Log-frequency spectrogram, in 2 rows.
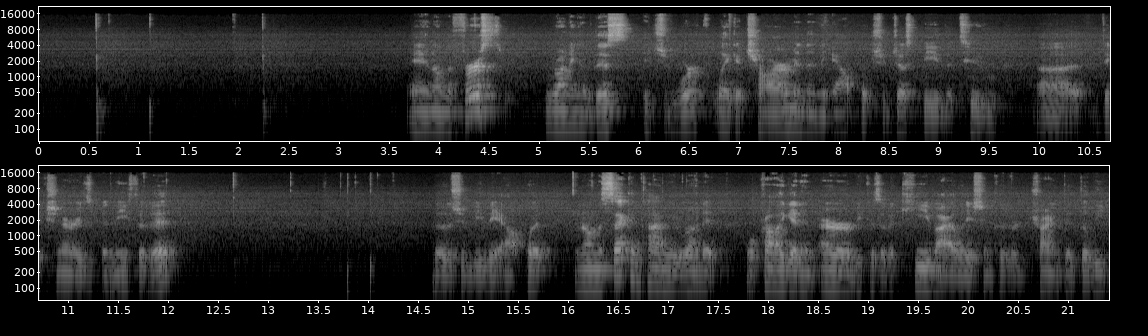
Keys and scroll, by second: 0.0-0.5 typing, 1.9 shift+BackSpace, 3.9 Left, 11.0 Down, 11.8 shift+v, 12.6 shift+BackSpace, 13.3 Escape, 13.8 shift+v, 14.1 shift+Down, 14.9 Down, 16.0 Escape, 16.7 shift+;, 17.1 shift+w, 17.8 Return, 20.1 Up.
